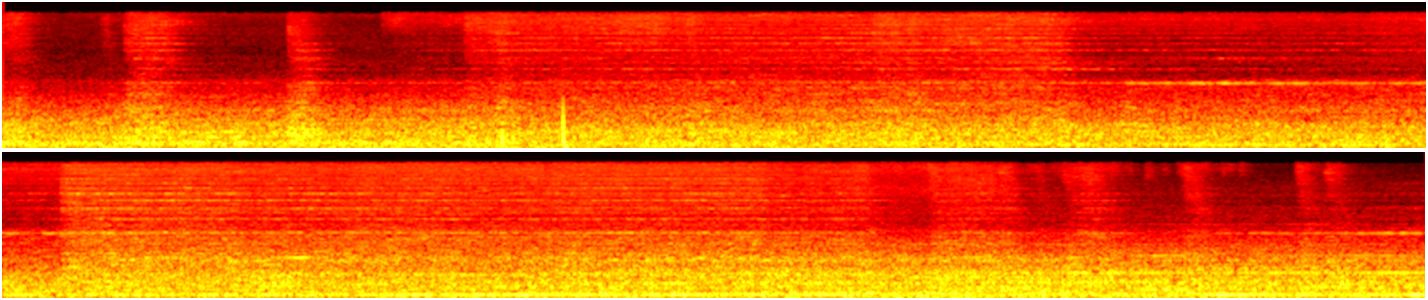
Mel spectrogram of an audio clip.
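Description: NJ Transit Arrow III electric multiple-unit cars rolling past on the rails: steady wheel-on-rail noise with a low electrical hum that grows stronger about six seconds in, joined by a faint high whine.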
